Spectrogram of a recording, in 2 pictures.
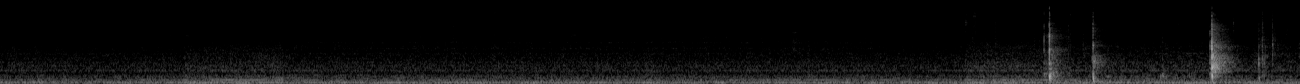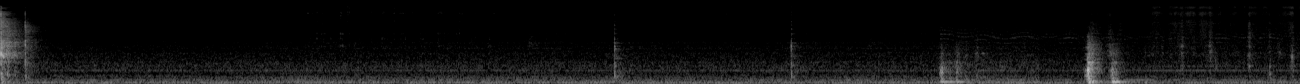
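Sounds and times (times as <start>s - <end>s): steady low hum: 0.0s - 26.0s
dishes knocking on countertop: 23.9s - 24.3s.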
